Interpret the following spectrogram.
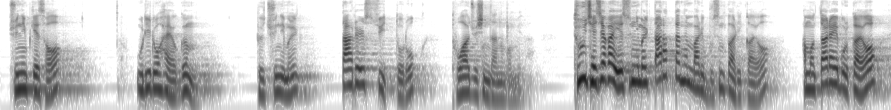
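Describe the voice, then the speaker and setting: In a church hall, a high-pitched male pastor preaches to a young adult congregation, animated and telling stories, slowing down dramatically for emphasis. A long hall reverb trails his words.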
